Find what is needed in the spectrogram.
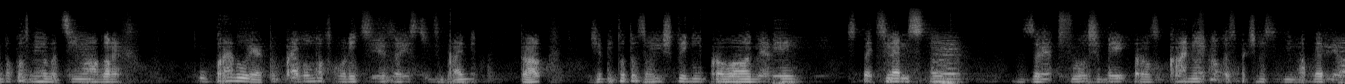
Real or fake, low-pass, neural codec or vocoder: fake; 14.4 kHz; codec, 44.1 kHz, 0.9 kbps, DAC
